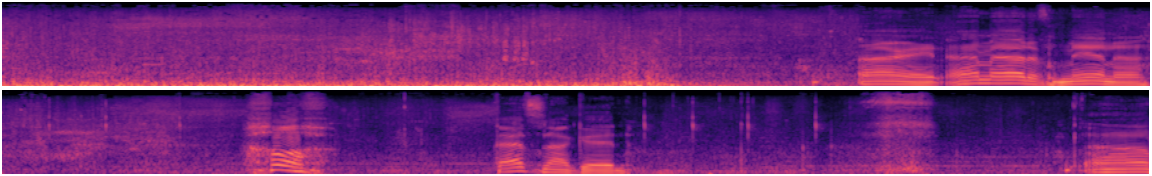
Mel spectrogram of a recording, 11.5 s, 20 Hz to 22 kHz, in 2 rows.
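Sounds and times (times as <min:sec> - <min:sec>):
glowing creature exploding in a video game: 0:00.0 - 0:05.5
speech: 0:04.3 - 0:05.9, 0:07.1 - 0:07.5, 0:08.2 - 0:09.0, 0:11.2 - 0:11.4.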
